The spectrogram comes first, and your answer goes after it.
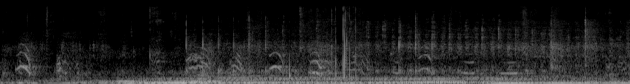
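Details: Newborn puppies suckling hungrily at their mother's nipples give many brief, thin squeaks and whimpers, each arching up and down, repeated irregularly over a constant low rumbling noise.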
